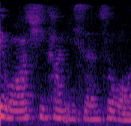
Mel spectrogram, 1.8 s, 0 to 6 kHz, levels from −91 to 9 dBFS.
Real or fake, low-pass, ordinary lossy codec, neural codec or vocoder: real; 5.4 kHz; AAC, 24 kbps; none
